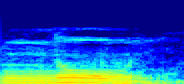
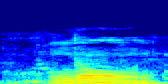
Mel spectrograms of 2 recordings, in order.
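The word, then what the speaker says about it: نون: The 25th one, which is this, is called noon, noon, as in nanny, nanny, noon.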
